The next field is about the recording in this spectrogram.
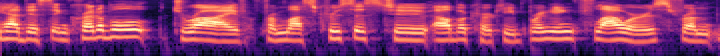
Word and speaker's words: Las Cruces: And it's La Cruces? Is that how you say it? – Las Cruces, yes.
